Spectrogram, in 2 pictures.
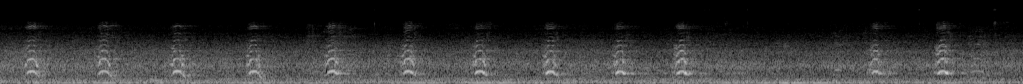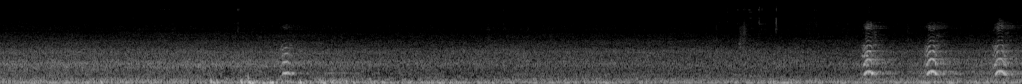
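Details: Barking dogs at a condo, disturbing neighbours three times each day: evenly paced barks repeated for about ten seconds, then a long lull with only background rumble, and barking starting again at the end.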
